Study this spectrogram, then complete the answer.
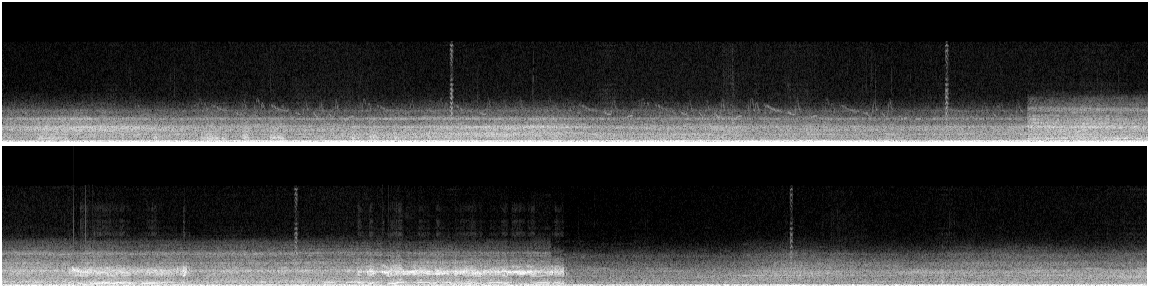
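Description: A jet engine roars loudly and steadily nearby.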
